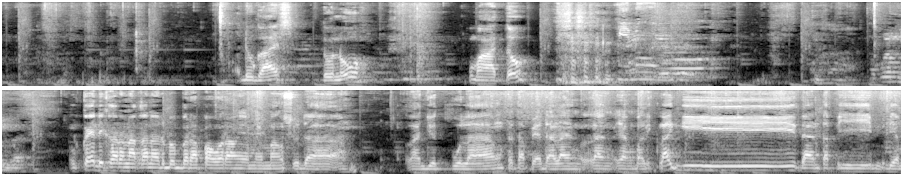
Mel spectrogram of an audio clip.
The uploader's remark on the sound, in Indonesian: Kopel purwakarta. Pokoknya maaf ya kalau berisik, soalnya banyak ciwi-ciwi yang lagi laper (padahal abis makan).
